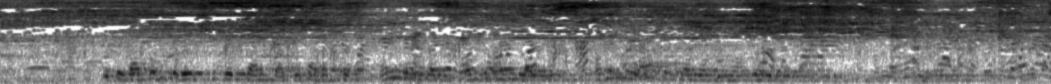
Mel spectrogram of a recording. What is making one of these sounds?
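Young men and women chat nearby outdoors.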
